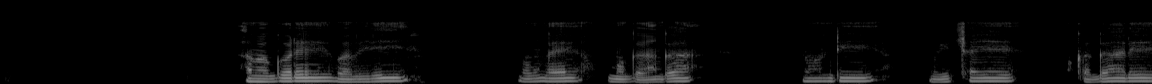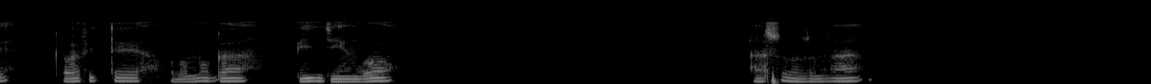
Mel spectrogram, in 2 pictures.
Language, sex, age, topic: Kinyarwanda, male, 36-49, health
